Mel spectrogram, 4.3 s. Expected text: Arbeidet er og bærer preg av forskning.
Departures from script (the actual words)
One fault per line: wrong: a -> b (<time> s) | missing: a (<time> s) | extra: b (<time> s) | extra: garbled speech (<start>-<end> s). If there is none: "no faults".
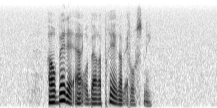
no faults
